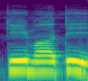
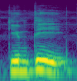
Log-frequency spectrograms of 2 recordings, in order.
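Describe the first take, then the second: First: कीमती as की, म, ती; letter by letter. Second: Said in the usual way. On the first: Shown as a demonstration. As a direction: give म its own vowel in कीमती. (कीमती को तोड़कर: की, म, ती) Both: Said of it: "थोड़ा फास्ट पढ़ेंगे".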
